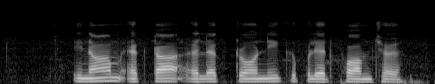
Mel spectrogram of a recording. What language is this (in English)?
Maithili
